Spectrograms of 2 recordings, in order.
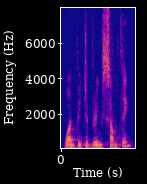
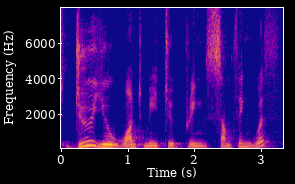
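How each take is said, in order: First: Quick, clipped-down "Want me to"; rapid everyday question with rising end; short casual form. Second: Slow, spelled-out "Do you want me to"; deliberate, fully worded question; long full form. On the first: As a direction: toss off the short question fast. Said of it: "I'll just say". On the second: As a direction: stretch out every word of the question. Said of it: "such a long sentence". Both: Shown as a demonstration.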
